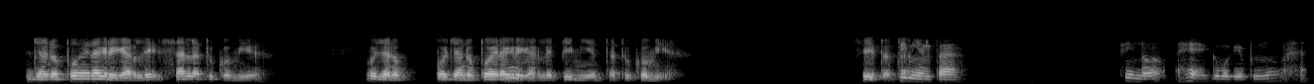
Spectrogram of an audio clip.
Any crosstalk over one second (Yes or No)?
No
